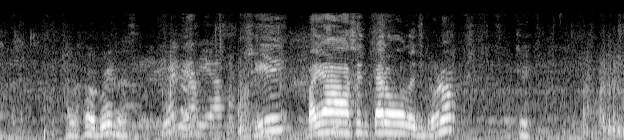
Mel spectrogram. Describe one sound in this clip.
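A man and a woman talk close by.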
